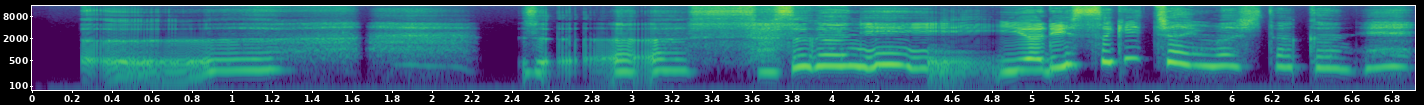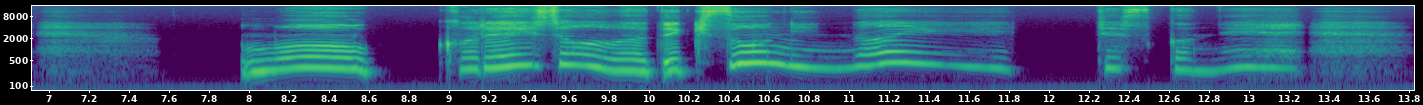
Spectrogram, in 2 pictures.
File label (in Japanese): 連続アクメ＆潮吹き; KU100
